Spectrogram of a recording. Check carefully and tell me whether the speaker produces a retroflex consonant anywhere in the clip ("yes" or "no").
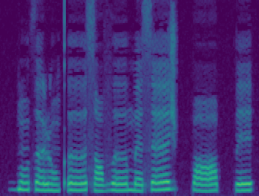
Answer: yes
